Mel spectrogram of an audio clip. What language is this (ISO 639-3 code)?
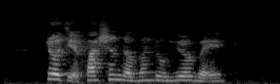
zho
